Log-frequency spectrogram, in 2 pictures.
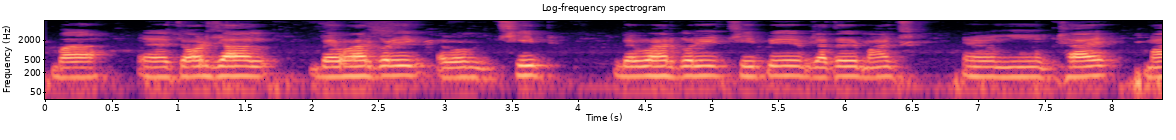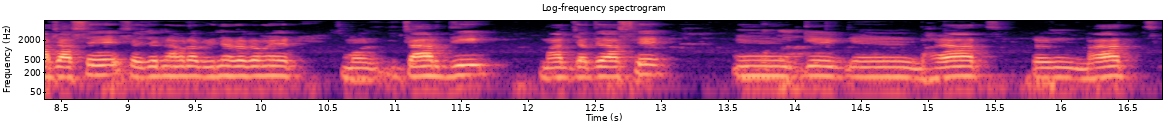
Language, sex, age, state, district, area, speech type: Bengali, male, 60+, West Bengal, Uttar Dinajpur, urban, spontaneous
